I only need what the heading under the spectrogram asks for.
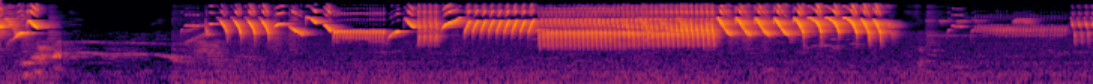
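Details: Canary singing a luxurious cengkok-style lure song meant to prompt other canaries to answer: bright, rapid trills and rolls, then a long dense buzzy stretch of repeated high notes that stops abruptly, followed by a softer short phrase.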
